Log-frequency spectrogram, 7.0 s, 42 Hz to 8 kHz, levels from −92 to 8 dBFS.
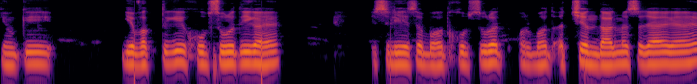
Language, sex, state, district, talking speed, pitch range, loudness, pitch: Hindi, male, Uttar Pradesh, Budaun, 165 wpm, 145-160 Hz, -28 LUFS, 155 Hz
